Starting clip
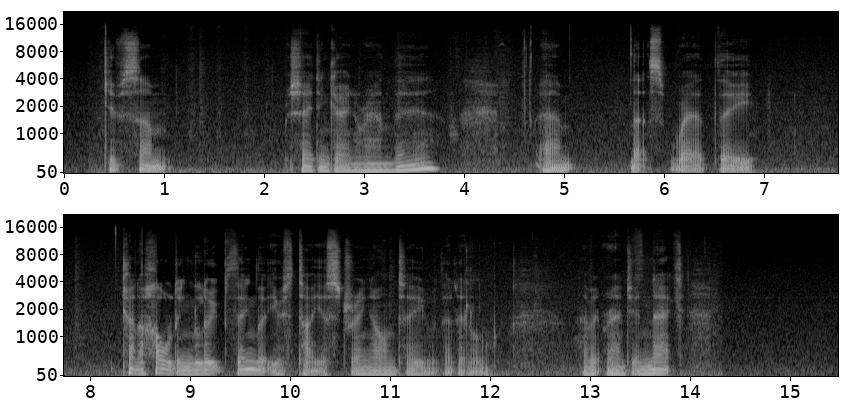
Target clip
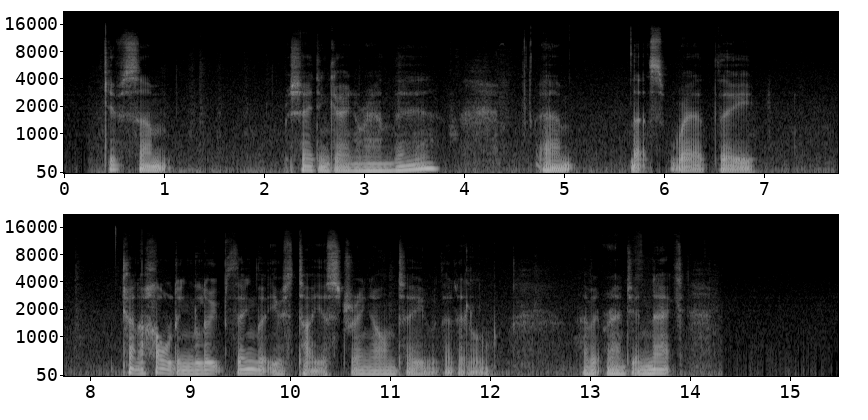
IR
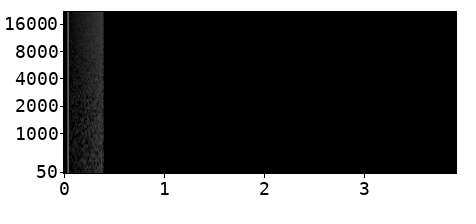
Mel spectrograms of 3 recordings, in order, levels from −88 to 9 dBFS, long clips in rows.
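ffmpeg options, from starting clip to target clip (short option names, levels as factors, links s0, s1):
-filter_complex "[0:a]highshelf=f=2200:g=-8,acrossover=split=960[s0][s1];[s0]aeval=exprs='sgn(val(0))*max(abs(val(0))-0.00158,0)':c=same[s2];[s2][s1]amix=inputs=2:normalize=0"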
